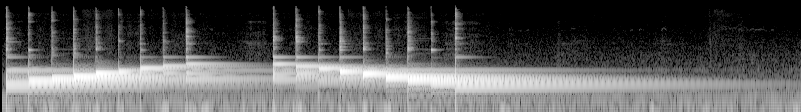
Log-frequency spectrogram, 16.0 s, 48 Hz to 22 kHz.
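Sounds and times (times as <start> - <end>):
Zenko tongue drum in C pentatonic: 0.0 - 12.4.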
